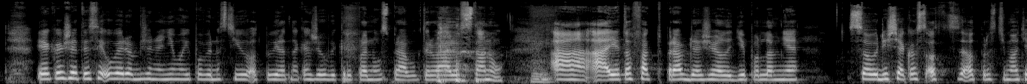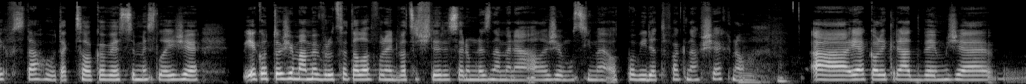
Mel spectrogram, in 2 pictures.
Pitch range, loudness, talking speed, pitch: 215-235 Hz, -19 LUFS, 175 wpm, 220 Hz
